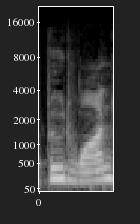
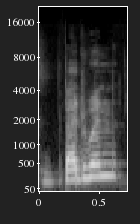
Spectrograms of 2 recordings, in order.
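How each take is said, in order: First: The first syllable sounds like 'boo'. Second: The first syllable sounds like 'beh'. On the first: The speaker calls it wrong. "I called it like the Boudouin tribes" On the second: The speaker calls it right. "but it's Bedouin"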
